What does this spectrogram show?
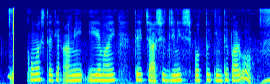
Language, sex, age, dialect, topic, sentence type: Bengali, female, 25-30, Standard Colloquial, agriculture, question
